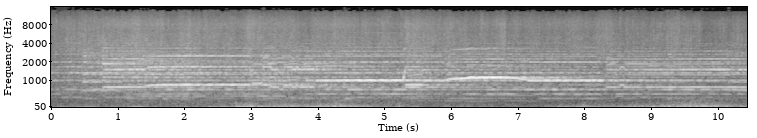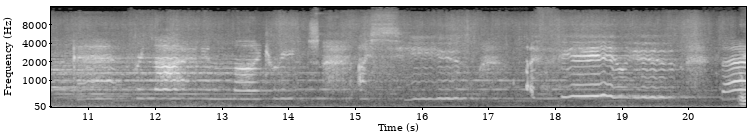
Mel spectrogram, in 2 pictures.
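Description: nature, wind and waves

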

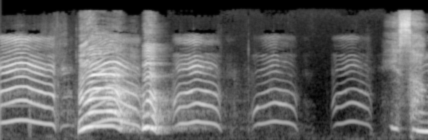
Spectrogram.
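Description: sound effect, newborn baby crying

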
